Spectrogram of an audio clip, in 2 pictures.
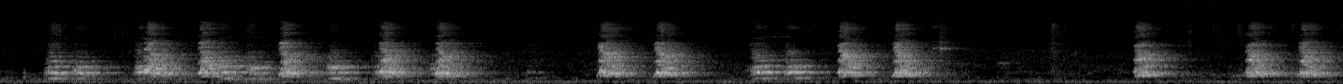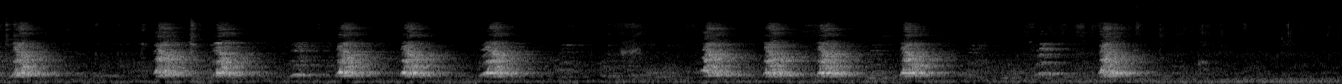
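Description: A dog barking repeatedly in runs of several sharp barks, about two a second, with short pauses between the runs.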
